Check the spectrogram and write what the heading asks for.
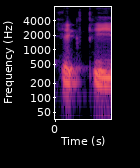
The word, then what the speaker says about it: HICP: within healthc care that's called hicp or hiccup depending on how you pronounce it it's hicp and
